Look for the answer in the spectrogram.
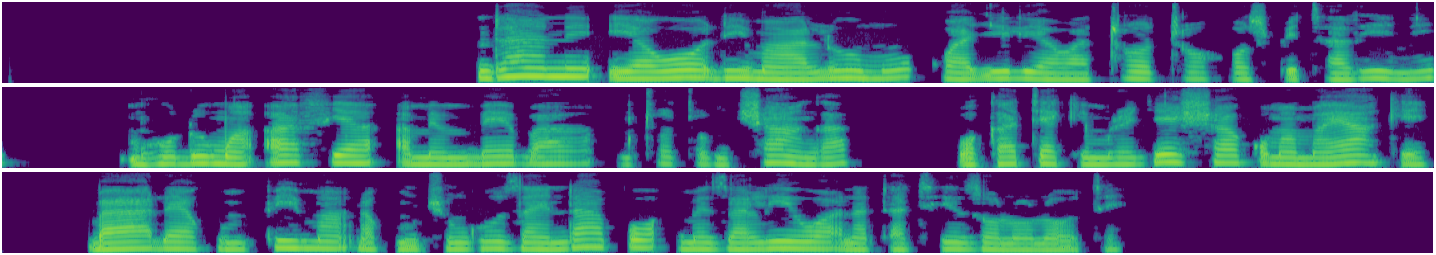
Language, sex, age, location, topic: Swahili, female, 25-35, Dar es Salaam, health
